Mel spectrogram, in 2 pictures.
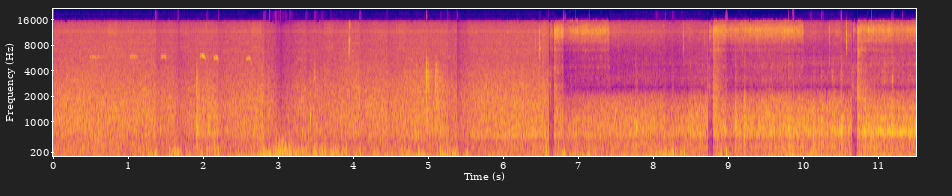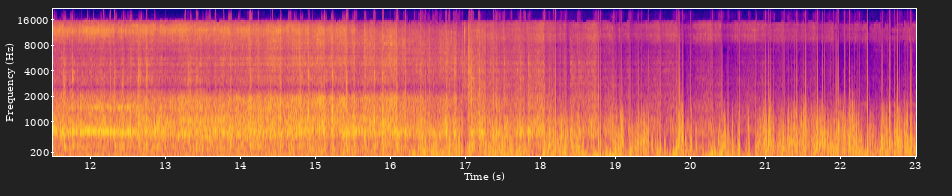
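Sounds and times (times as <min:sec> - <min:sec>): train wheels rumbling on rail: 0:00.0 - 0:23.0
whining tone: 0:05.4 - 0:13.4
sharp clicks: 0:06.5 - 0:06.9, 0:07.8 - 0:11.9.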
